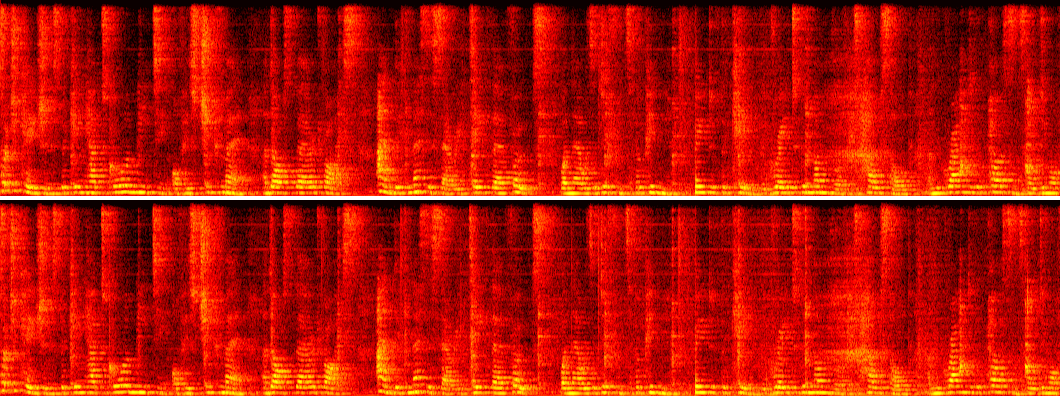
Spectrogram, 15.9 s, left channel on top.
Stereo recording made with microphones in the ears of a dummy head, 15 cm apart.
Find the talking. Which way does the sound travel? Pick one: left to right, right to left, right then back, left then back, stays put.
left then back.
